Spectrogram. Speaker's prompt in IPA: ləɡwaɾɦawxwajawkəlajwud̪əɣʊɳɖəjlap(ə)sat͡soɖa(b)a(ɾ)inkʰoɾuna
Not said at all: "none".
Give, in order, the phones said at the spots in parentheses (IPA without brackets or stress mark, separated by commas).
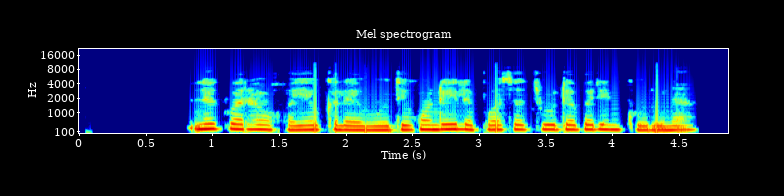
ɑ, b, ɾ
